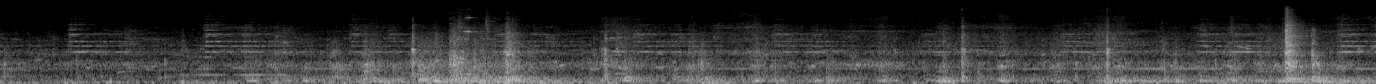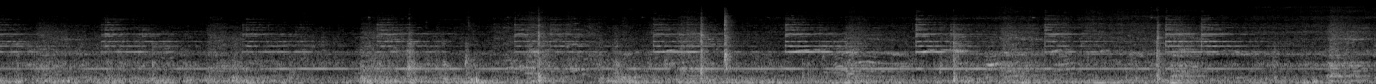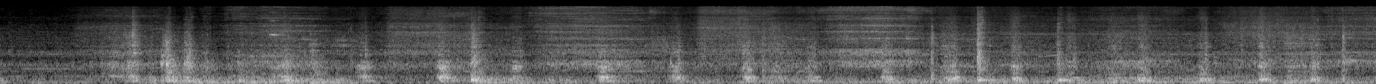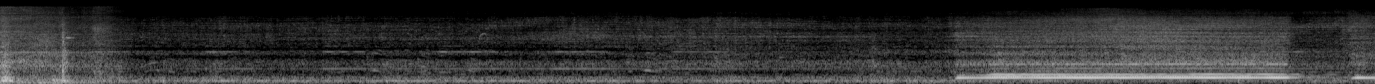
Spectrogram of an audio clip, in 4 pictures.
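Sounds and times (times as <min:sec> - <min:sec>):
steam locomotive hissing: 0:00.0 - 0:55.0
metallic wheel squeal: 0:29.8 - 0:31.8.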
